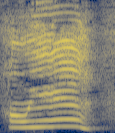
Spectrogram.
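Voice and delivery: very high, squeaky "Oh, yeah?" dare; squeaky taunting toy. Pretend. One toy squeaking a dare at the train. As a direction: squeak it out like a cheeky little toy picking a fight. Toys quarrel in pretend play.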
